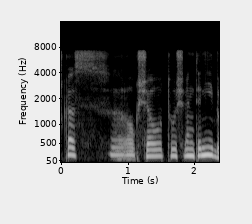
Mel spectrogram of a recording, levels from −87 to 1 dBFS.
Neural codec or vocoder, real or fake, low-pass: codec, 16 kHz, 16 kbps, FreqCodec, smaller model; fake; 7.2 kHz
